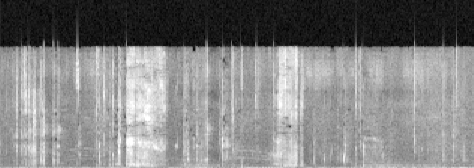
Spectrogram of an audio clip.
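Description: Close-miked eating sounds as marrow is dug out of braised beef bone sections with a wooden utensil: a run of small clicks and crackles, with two louder, longer rushes of noise about two and four seconds in.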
